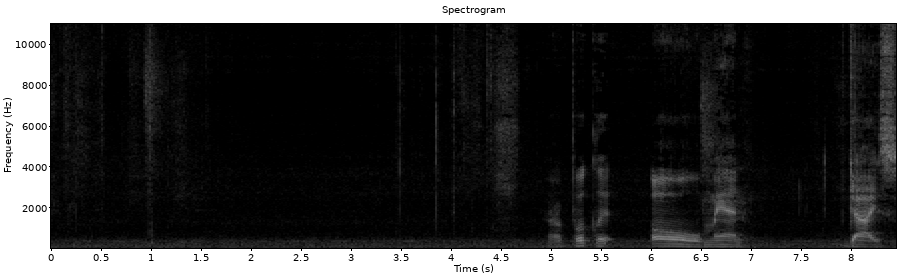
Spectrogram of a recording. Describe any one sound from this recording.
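A card wrapper crinkles and rustles in hands.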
